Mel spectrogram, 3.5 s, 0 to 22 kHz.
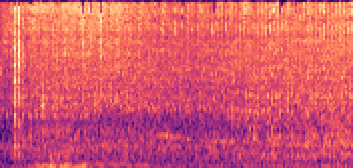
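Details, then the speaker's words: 2003 Audi A4, no transmission fault codes, knock when shifted into reverse or drive and moving off: idling engine gives a sharp click and low thud; worn transmission mounts allow excessive movement and will be replaced. "aquí nosotros nos damos cuenta que es problema de soportes eh de la transmisión vamos a reemplazar lo que son los soportes ya que al hacer el movimiento pues se ejerce una fuerza en la transmisión la cual al estar vencidos los soportes pues provoca este movimiento excesivo y notorio"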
